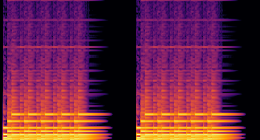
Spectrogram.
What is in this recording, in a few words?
ringer, tones; Clock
